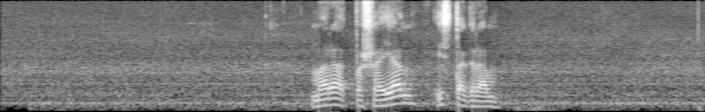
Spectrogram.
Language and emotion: Russian, neutral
